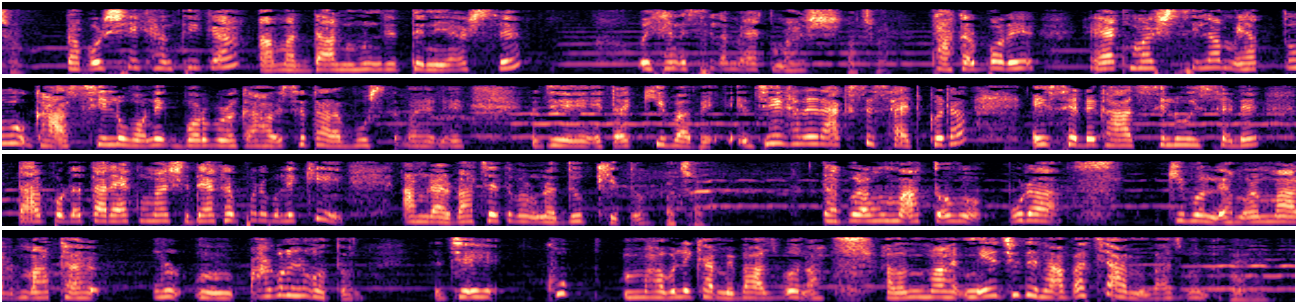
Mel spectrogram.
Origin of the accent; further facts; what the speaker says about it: Dhaka, Dhaka Division, Bangladesh; born there; আমি ঢাকা।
